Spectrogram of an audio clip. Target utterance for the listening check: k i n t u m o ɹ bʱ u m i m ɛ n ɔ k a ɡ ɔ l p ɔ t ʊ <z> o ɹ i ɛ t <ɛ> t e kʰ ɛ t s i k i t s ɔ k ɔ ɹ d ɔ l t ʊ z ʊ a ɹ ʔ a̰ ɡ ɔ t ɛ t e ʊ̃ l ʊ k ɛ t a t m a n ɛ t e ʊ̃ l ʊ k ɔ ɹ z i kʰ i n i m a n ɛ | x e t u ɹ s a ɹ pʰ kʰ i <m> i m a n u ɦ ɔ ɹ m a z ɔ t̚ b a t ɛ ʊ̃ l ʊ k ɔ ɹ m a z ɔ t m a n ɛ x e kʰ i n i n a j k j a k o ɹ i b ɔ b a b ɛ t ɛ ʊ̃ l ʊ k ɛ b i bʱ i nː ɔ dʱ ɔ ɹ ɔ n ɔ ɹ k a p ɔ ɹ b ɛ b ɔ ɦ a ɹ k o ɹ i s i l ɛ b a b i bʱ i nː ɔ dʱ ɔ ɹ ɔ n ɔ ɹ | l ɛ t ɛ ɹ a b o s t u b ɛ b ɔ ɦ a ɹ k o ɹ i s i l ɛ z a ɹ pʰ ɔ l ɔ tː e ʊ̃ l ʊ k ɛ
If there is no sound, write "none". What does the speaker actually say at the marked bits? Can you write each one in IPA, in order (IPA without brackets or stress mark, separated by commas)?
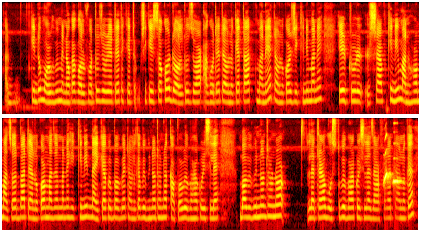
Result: z, ɛ, n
